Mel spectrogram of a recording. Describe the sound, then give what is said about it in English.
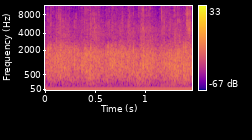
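A steady burst of audience applause, many hands clapping in a dense, continuous patter at an even loudness throughout, with no voices breaking through. “Yeah, I reckon it's worth clapping.”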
